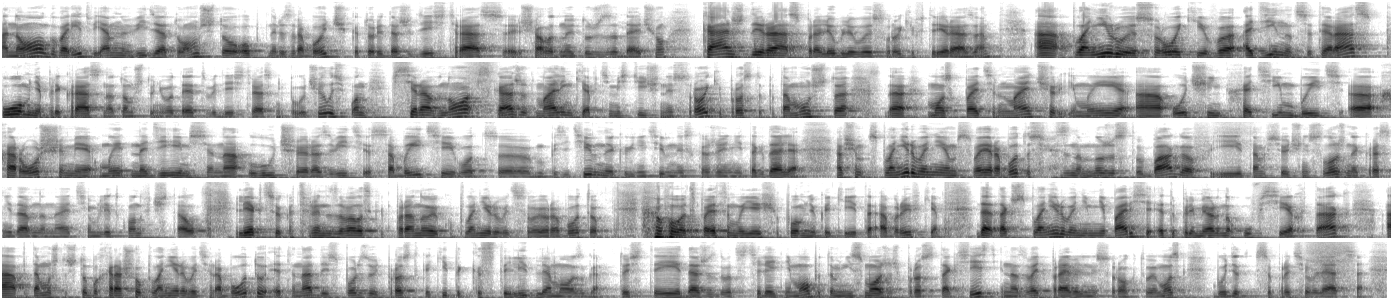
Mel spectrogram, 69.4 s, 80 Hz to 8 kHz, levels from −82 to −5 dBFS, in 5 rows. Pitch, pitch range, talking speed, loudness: 115 Hz, 105-125 Hz, 140 wpm, -22 LUFS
